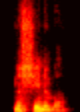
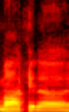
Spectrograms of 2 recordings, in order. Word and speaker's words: Machinima: Machinima. Machinima. Mm. That is Machinima. Yep. My God, the machine. – Mm-hmm. Um, not Machina, as in Deus Ex Machina, but but, but Machinima because it's being made in a machine.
